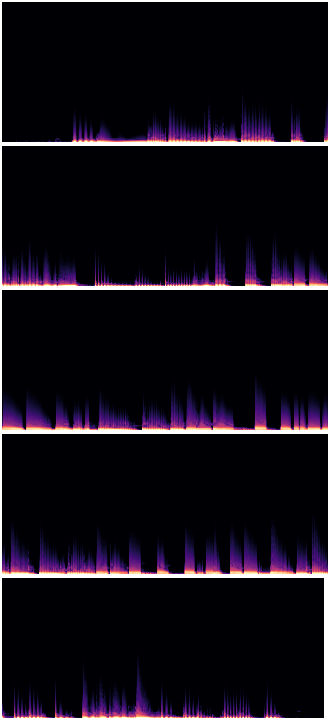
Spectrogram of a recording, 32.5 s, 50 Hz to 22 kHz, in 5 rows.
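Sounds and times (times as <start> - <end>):
bass fuzz: 0.2 - 32.0.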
